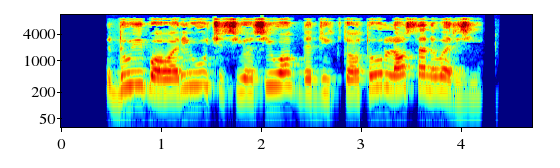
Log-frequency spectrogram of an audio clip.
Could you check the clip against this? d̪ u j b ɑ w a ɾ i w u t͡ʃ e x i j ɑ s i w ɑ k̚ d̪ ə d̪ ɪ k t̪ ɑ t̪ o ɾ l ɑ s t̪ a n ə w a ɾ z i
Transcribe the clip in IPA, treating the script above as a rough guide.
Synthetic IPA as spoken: d̪ u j b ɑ w a ɾ i w u t͡ʃ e s i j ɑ s i w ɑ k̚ d̪ ə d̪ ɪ k t̪ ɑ t̪ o ɾ l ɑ s t̪ a n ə w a ɾ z i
